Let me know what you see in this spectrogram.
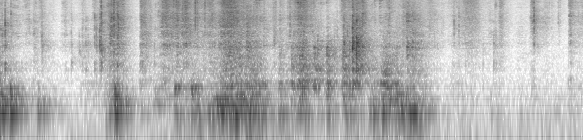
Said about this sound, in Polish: Ale zanim to nastąpi, do garnka dam odrobinę masła i leciutko przesmażę te czarki. Tak do momentu, aż puszczą troszeczkę wody.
